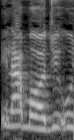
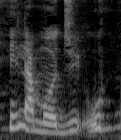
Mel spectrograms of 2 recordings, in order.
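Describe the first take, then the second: First: Higher, louder, teasing emphasis; raised teasing question; louder repeat. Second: Soft, giggling through the words; amused at the dog bite news; quietly laughing it out; laughing question. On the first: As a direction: ask again with mock alarm. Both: Real, not acted.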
